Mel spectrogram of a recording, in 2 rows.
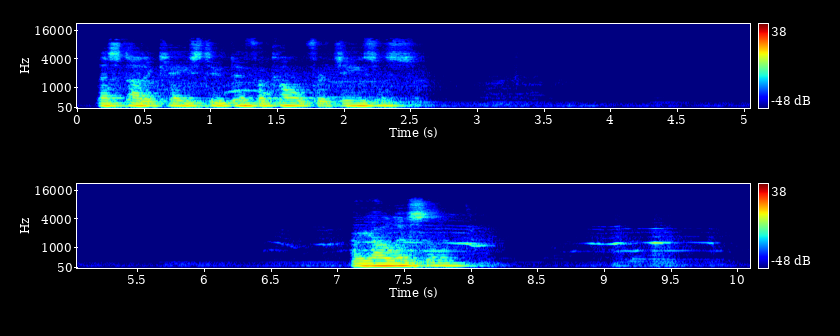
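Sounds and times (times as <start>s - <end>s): man speaking: 0.1s - 2.7s, 7.1s - 8.2s
faint high-pitched voice calling: 6.4s - 10.0s.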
